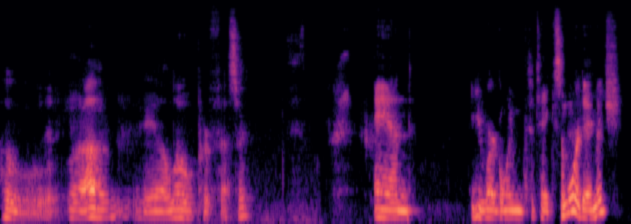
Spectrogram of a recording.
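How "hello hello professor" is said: slow, garbled, indistinct, muddled speech. Voicing a figure walking toward him, greeting the professor: muddled voice. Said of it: "muddled voice".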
